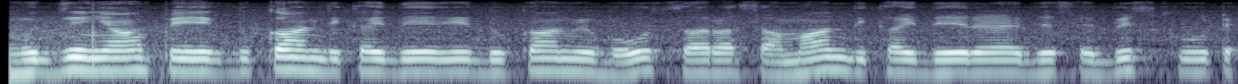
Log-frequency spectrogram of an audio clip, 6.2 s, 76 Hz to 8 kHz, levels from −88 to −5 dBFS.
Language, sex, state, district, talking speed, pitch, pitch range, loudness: Hindi, male, Rajasthan, Bikaner, 205 wpm, 150 Hz, 145-160 Hz, -19 LUFS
